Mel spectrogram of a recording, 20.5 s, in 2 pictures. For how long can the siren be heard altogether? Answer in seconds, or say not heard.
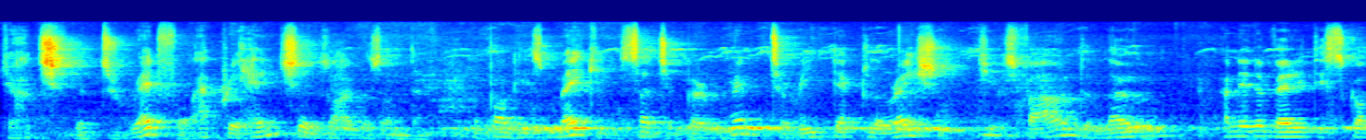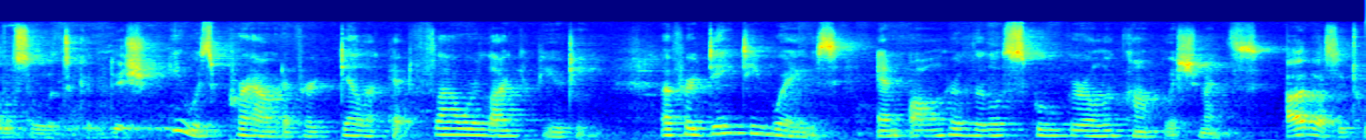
not heard.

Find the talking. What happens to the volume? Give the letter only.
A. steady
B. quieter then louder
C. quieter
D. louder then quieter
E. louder
A.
